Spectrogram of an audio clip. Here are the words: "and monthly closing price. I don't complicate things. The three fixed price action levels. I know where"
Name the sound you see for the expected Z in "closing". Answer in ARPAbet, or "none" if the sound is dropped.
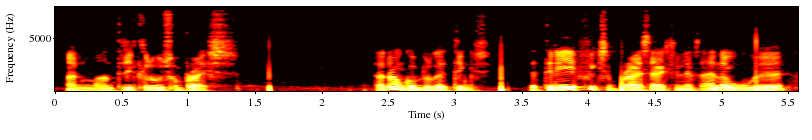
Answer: S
